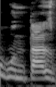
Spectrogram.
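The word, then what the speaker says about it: junta: Military leaders होते हैं इनको हम हुंताज बोलते हैं, जे को हम एच की तरह प्रोनाउंस करते हैं, ठीक है।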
